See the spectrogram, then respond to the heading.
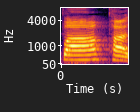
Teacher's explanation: जब आप बोलते हो पा फा तो आपकी जो लिप्स होती है, जो ओट्स होती हैं वो आपस में क्या होती, सटती हैं। तो ठीक है, तो ये आपका पा वर्ग, ये ओठ से बोल जाते हैं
